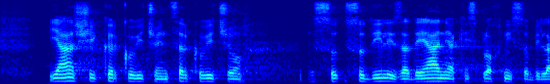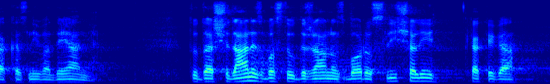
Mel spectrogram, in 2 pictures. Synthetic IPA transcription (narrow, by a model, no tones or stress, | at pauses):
jaːnʃikəɾkɔʋit͡ʃuint̪səɾkɔʋit͡ʃu | ssɔd̪iːlizad̪ɛjaːnjakisplɔxniːsɔbilakazniːʋad̪ɛjaːnja̰ | t̪oːd̪aʃɛd̪aːnɛzbost̪ɛwd̪əɾʒaːwnɛmzbɔːɾusliːʃalikakɛɡa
